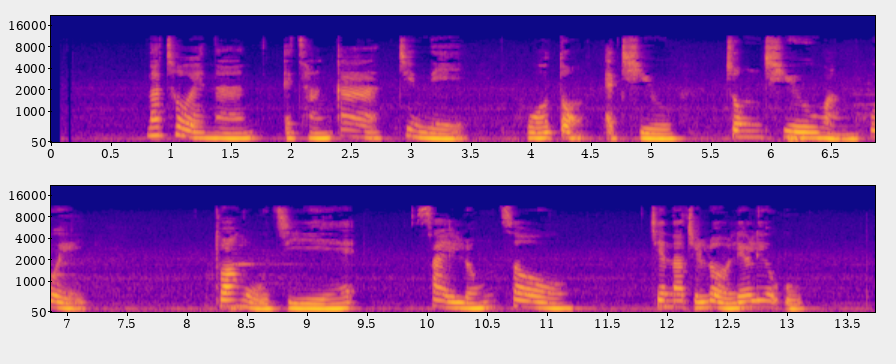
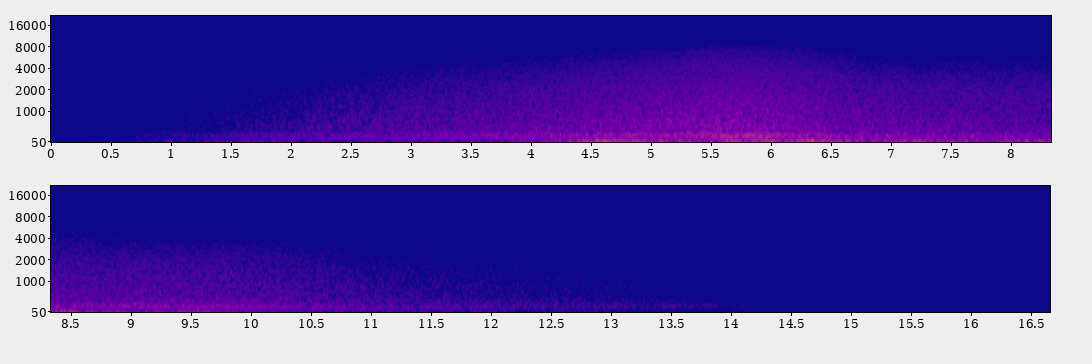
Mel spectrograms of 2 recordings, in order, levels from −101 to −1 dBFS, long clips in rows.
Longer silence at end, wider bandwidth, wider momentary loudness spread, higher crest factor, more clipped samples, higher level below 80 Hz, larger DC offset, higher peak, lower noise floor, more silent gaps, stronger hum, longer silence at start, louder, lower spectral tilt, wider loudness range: second, 0.6 s vs 3.15 s; about the same, 11.5 kHz vs 10.5 kHz; first, 11 LU vs 7 LU; second, 16 dB vs 22 dB; neither; first, -62 dBFS vs -74 dBFS; neither; first, -6 dBFS vs -48 dBFS; second, -59 dBFS vs under -90 dBFS; neither; neither; second, 0.8 s vs 0.95 s; first, -23 LUFS vs -65 LUFS; about the same, -6.5 dB/octave vs -5.5 dB/octave; about the same, 3 LU vs 4 LU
